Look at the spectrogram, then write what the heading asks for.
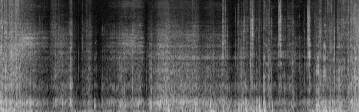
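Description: Close-up crunching and chewing of a raw napa cabbage leaf, with crisp bites and wet chewing in quick succession.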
